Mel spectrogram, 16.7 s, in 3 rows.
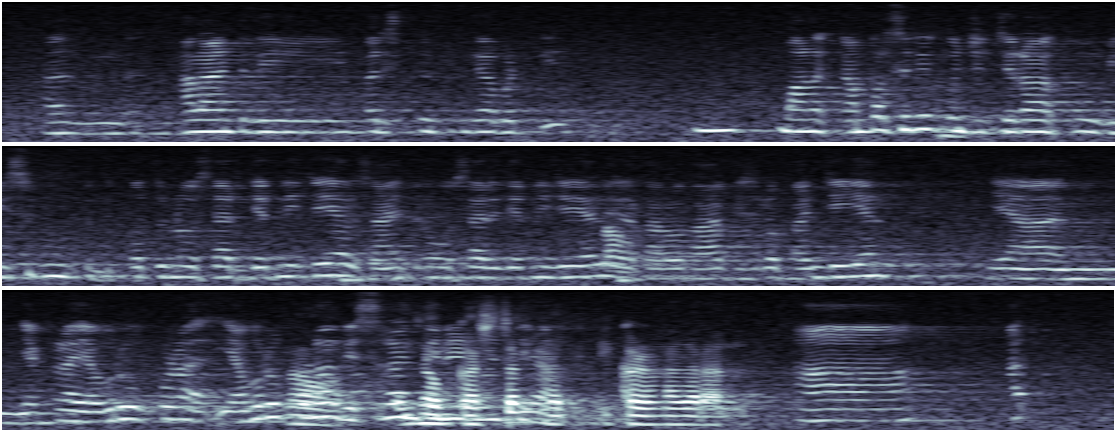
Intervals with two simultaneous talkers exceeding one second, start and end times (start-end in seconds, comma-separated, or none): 12.6-13.9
